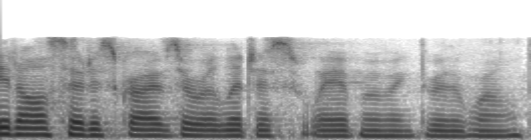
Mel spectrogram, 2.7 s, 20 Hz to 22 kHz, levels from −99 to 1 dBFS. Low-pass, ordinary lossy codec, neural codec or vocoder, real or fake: 7.2 kHz; AAC, 32 kbps; none; real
